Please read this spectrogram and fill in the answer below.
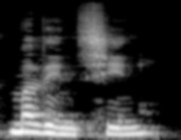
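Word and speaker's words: Malintzin: the name of Marina which the Aztec pronounced malinin when the Conqueror received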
